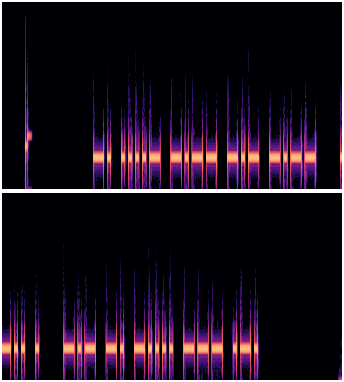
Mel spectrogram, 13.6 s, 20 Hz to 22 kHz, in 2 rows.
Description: Morse code, heard as a keyed tone, about 17 wpm, 700 Hz. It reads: N4YKY DE KN6OR
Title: USA Callsign DE Callsign 17wpm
